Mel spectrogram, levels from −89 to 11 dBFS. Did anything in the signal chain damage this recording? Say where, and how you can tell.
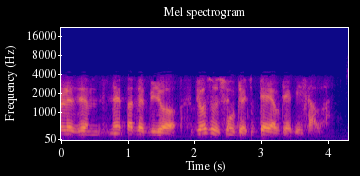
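Yes. A short, harsh blip cuts through the sound from about 2.47 to 2.53 s, lasting roughly 60 ms. That is damaged data in a compressed stream, at the codec or storage stage. A stretch of the encoded bitstream was corrupted, so the decoder misread the frames there, produced a garbled burst instead of the intended sound, and then regained sync at the next intact frame header.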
